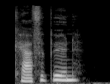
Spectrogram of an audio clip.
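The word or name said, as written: kaffebønne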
